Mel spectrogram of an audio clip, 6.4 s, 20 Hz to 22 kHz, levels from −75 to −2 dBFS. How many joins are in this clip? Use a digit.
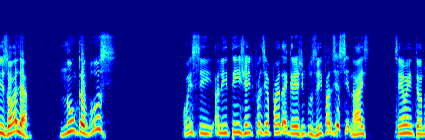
0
